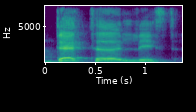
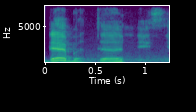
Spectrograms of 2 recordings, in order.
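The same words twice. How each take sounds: First: DEBTOR LIST said slowly, "DET-uh list"; correct pronunciation. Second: DEBTOR LIST said slowly, "DEB-tuh list"; wrong pronunciation. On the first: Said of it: "so you say". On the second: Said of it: "not debtor list". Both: Shown as a demonstration.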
